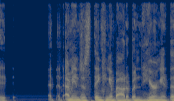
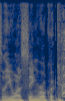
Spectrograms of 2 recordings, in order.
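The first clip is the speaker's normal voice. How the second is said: ordinary talk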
